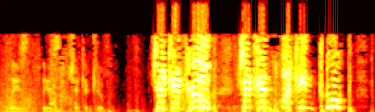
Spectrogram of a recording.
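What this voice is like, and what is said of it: Yelling. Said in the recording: “We're yelling”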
